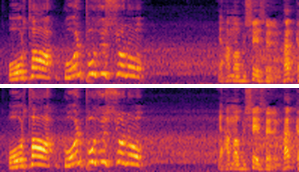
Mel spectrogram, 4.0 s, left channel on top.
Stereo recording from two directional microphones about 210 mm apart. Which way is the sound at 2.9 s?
15° right (ahead or behind).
